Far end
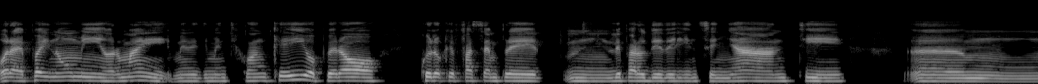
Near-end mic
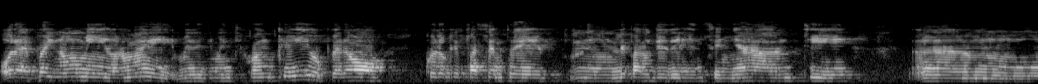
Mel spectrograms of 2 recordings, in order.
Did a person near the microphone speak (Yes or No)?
No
